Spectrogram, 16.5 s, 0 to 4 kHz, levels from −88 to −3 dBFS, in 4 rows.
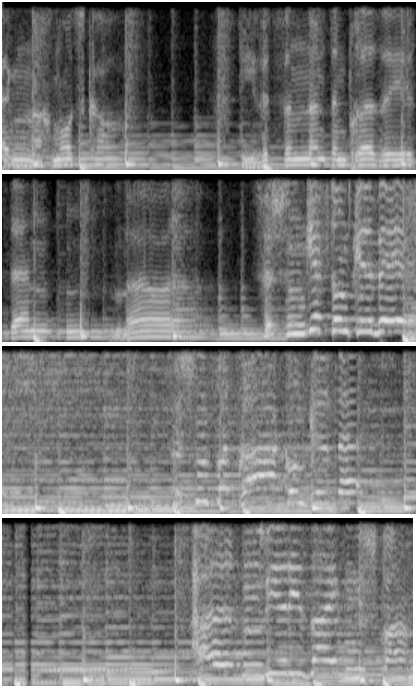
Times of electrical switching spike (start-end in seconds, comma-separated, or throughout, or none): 5.56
